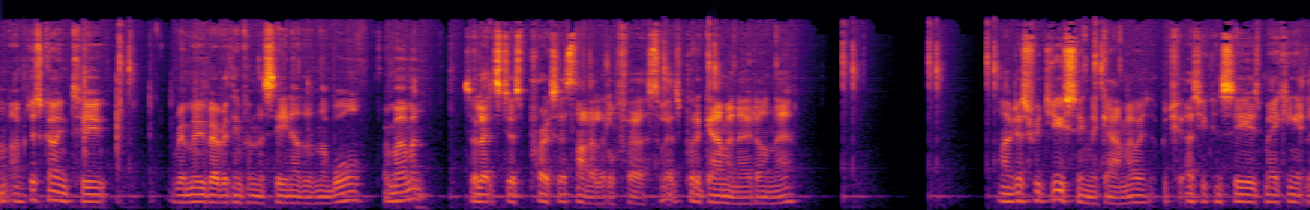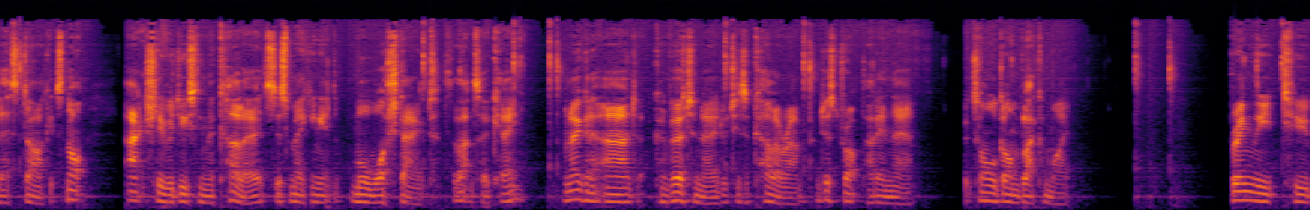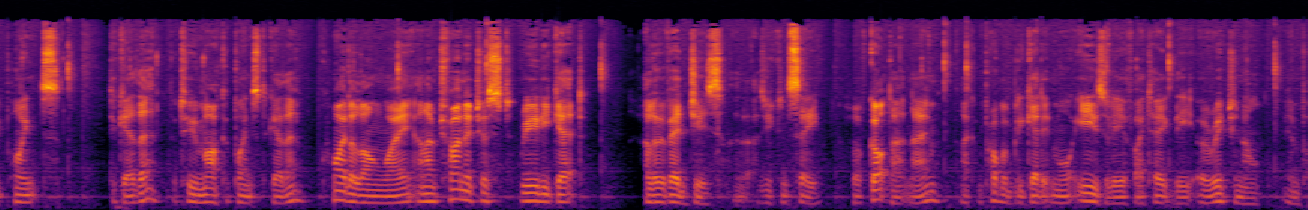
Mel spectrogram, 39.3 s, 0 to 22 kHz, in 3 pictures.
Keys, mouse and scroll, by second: 1.2 shift+click, 2.3-3.7 scroll up 1, 4.4 click, 13.4 click, 17.3 click, 18.2 click, 24.4 click, 29.3 click, 35.6 click, 36.5 scroll down 1, 37.9 click.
